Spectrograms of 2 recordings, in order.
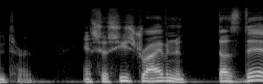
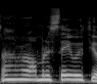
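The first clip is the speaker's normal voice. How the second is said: high-pitched motherly insistence; raised, firm mom protest; insistent mom; 9 semitones higher, much faster than usual. Retold or imitated. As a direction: voice mom refusing to budge. Retold mom insists once more.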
